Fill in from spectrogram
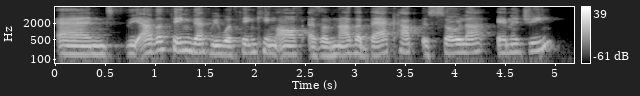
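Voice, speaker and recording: A woman hosting an online summit, speaking in a brisk, practical and earnest way. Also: sits low. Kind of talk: casual chat on a video call.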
